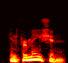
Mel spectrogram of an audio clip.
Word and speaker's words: information: information, 보세요. information이 아니라 발음이 information, information. 그러니까 이거 보여드리면 이런 거죠. TION으로 끝났죠. 그러니까 앞에 오는 거 바로 앞에 이게 모음이잖아요. 그러니까 information, information. 이렇게 이런 거 규칙이 있어요.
